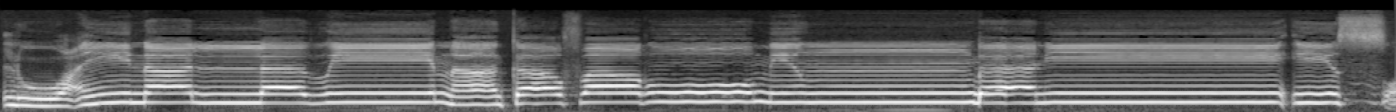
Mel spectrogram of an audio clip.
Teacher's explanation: nun ketemu ba. Nunnya ditukar dengan bunyi mim. Cara bunyikannya, boleh rapat bibirnya, boleh renggang sehelai kertas. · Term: iklab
